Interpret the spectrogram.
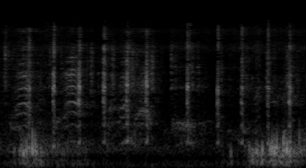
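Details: Black-crowned baby bird screaming as it follows behind its mother: short, high harmonic peeping notes, some slightly wavering, repeated about twice a second among sharp clicks and scraping noises.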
